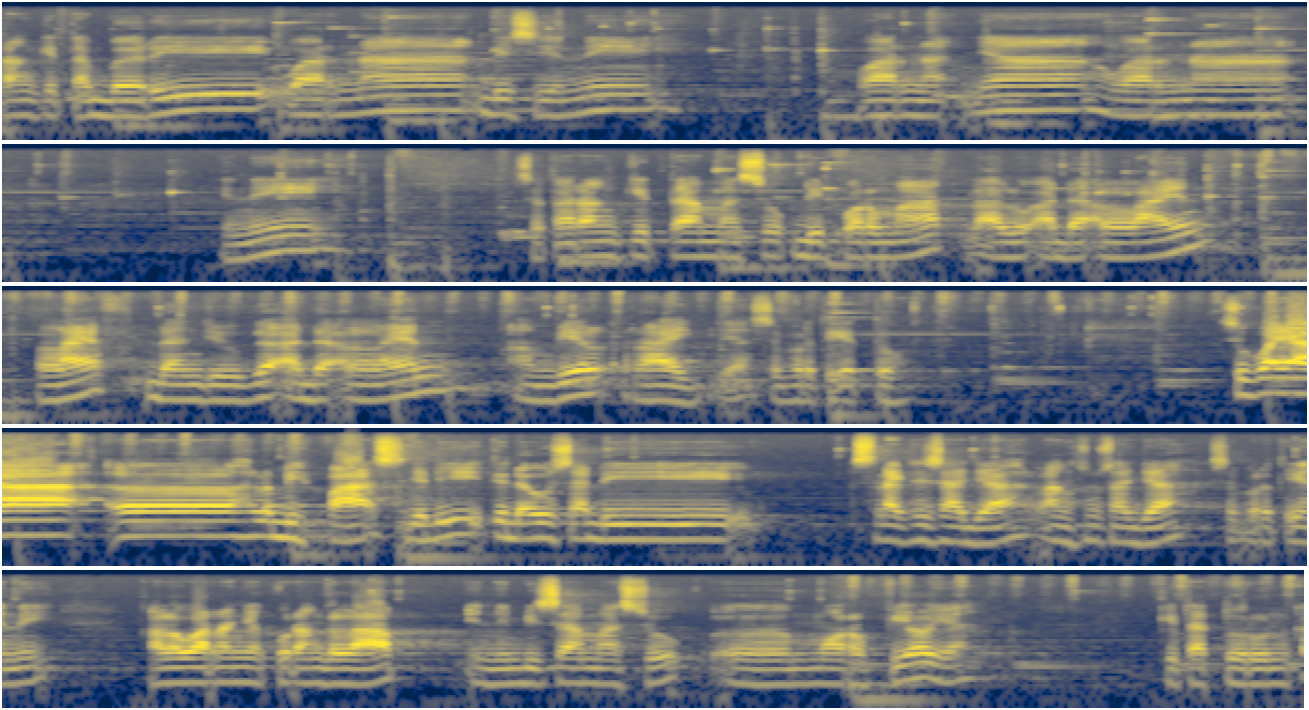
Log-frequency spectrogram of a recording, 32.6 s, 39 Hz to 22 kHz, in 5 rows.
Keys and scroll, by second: 18.3 ctrl+z.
